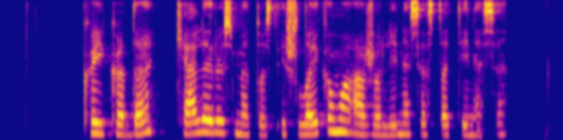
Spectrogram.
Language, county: Lithuanian, Vilnius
